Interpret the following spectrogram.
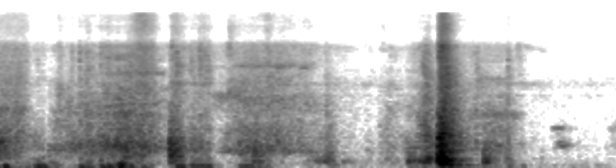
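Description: Soft footsteps and handling rustle moving over bare wooden floorboards, with one short, much louder noise about four and a half seconds in, then a quiet spell near the end.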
